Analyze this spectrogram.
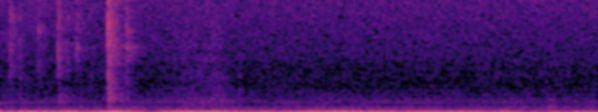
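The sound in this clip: Typing a search into a computer keyboard, a quick run of soft clicking keystrokes at a steady pace.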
